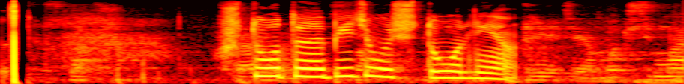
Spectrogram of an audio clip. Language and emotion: Russian, sad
